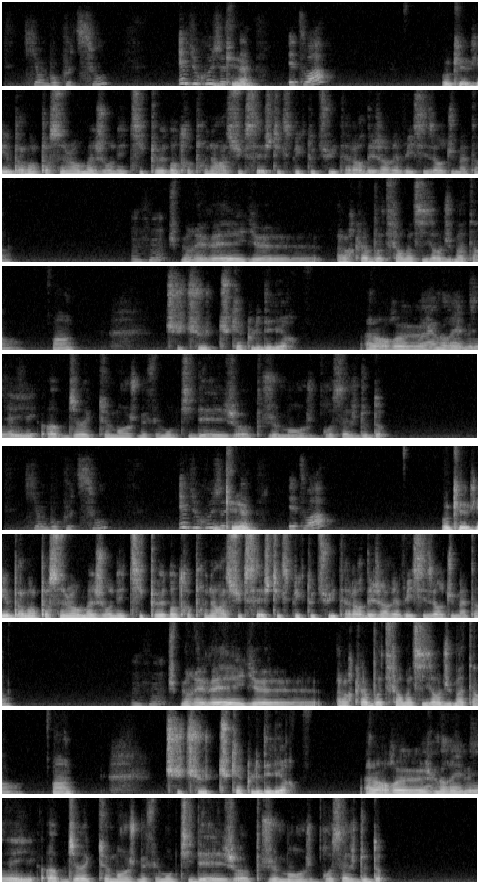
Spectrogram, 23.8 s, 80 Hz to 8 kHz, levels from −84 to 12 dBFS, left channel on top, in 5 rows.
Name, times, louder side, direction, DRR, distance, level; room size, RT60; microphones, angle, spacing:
voice 1, 0.2-1.0 1.8-2.5 2.9-3.3 10.8-11.1 18.3-19.4, left 1 dB, 45° left, 0.5 m, -34 dB
voice 2, 2.1-2.5 4.4-9.6 11.3-14.5 14.8-15.0 15.4-15.6 15.9-17.2 17.9-22.8, right 6 dB, 80° right, 0.3 m, -21 dB
3.5 x 2.1 x 2.6 m
head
